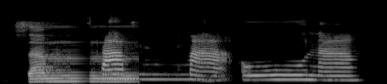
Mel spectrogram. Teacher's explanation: pertama mim bertasydid harus ditekan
